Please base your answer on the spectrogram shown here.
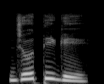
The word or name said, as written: ಜೊತ್ತಿಗೆ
